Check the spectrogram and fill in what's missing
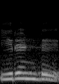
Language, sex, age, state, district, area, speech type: Tamil, female, 18-30, Tamil Nadu, Viluppuram, rural, read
